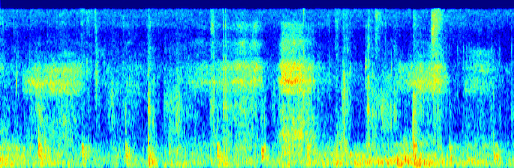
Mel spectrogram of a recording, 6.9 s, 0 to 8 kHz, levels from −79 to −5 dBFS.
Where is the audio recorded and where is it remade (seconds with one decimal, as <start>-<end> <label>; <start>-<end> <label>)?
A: 0.0-3.0 recorded; 3.0-5.0 remade; 5.0-6.9 recorded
